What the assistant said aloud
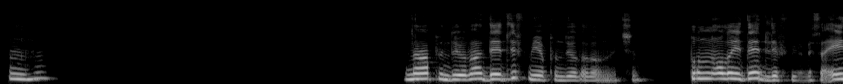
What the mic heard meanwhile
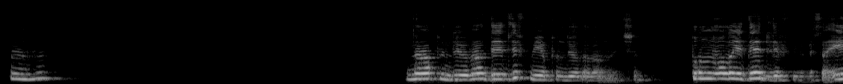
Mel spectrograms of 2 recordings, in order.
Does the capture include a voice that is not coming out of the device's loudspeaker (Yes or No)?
No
